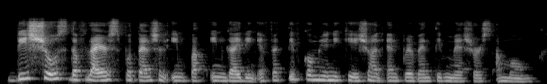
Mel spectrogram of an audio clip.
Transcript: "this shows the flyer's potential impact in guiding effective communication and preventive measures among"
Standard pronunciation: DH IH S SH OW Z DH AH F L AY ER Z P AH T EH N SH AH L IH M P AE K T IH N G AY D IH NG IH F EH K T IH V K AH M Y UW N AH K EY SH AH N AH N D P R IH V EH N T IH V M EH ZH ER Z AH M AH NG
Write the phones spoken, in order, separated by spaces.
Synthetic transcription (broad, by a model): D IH S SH OW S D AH F L AY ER S P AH T EH N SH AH L IH M P AE K T IH N G AY D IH NG IH F EH K T IH V K AH M Y UW N AH K EY SH AH N AH N D P R IH V EH N T IH V M EH SH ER S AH M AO NG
